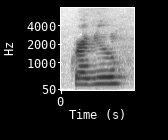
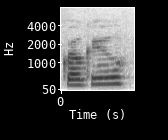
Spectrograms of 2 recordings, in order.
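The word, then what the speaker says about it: Grogu: we are joined by greu or I'm pretty sure it's pronounced Gru but greu sounds cuter it's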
